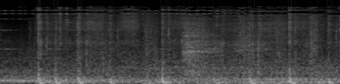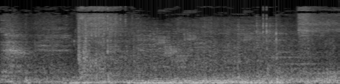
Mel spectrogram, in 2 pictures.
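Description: Heavy boots thud slowly on a metal floor.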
